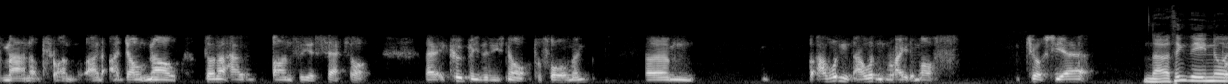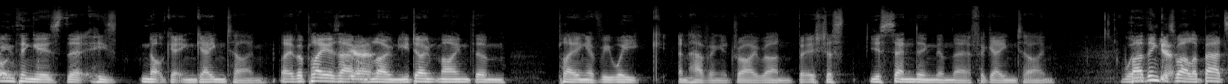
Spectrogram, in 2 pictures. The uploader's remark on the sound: on the phone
